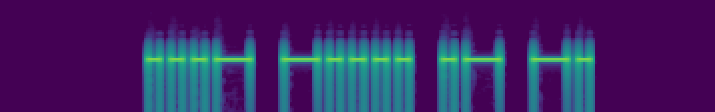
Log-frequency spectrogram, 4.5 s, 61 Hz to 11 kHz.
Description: Morse code, heard as a keyed tone, about 17 wpm, 700 Hz. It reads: V6AN
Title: All Cut Numbers - 4-Digit 17wpm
